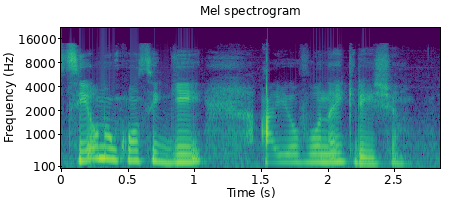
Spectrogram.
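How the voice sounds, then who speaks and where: A woman's fairly high, lively voice at a fairly quick pace, amid noticeable background noise. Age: 20s. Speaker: churchgoer giving testimony. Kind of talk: testimony.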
